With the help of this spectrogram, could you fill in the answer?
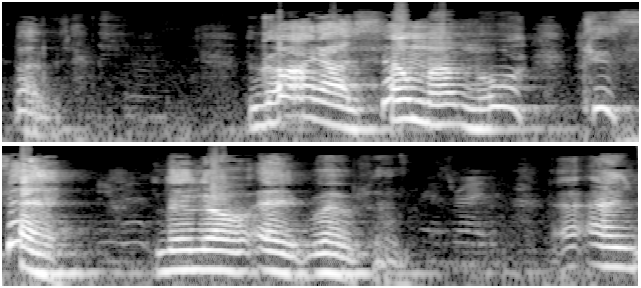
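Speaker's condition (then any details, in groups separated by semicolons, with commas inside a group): Cerebral palsy; uses wheelchair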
